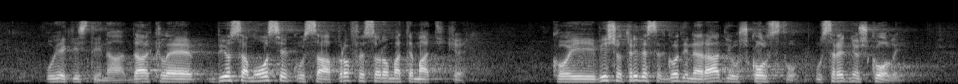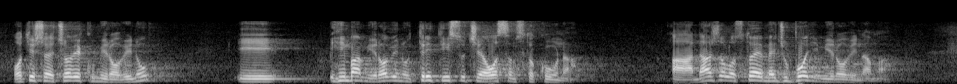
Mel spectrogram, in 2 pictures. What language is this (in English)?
Croatian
